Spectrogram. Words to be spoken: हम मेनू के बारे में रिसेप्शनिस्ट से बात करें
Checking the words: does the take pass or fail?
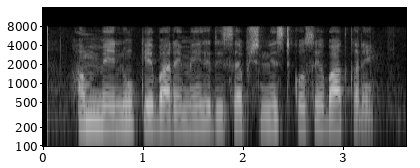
pass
